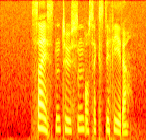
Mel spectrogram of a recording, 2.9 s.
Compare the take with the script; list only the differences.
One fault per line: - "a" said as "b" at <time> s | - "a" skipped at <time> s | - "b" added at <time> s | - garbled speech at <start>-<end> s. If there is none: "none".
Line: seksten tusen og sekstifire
none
